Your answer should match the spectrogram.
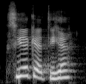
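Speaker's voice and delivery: usual speaking voice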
